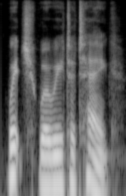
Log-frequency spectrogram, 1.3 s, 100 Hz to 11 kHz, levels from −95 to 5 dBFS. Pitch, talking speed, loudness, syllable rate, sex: 130 Hz, 240 wpm, -17 LUFS, 5.9 syllables/s, male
